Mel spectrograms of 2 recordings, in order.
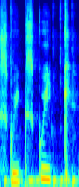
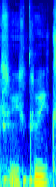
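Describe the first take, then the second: First: "squeak, squeak" voiced in a very high mouse squeal. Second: "squeak, squeak" breathed out as a soft whispered mouse noise. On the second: Retold or imitated. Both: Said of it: "all I can hear is squeak".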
